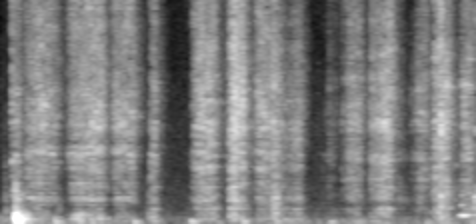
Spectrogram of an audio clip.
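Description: Steady back-and-forth rasping strokes as a sanding block rubs across wood, close up, rhythmic with brief pauses between passes.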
